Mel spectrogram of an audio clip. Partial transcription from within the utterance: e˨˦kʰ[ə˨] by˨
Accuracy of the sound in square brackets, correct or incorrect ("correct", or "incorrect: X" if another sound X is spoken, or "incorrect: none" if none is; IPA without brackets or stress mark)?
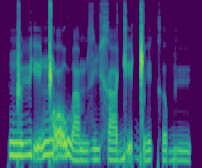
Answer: correct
